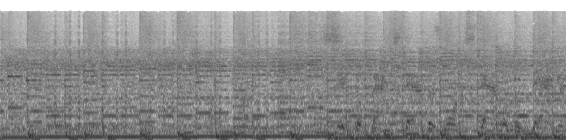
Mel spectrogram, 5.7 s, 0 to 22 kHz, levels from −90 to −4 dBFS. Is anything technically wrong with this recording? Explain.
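Yes, there are two kinds of interference. GSM signalling bursts, from 0.54 to 2.68 s: a nearby 2G phone's intermittent radio bursts are rectified in the audio circuit, producing galloping ticks and short 217 Hz buzzes nearly as loud as the sound. GSM phone buzz, from 2.78 to 3.76 s: the phone transmits in bursts 217 times a second during a call, and rectification gives a hard, raspy 217 Hz buzz, about 11 dB below the sound.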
